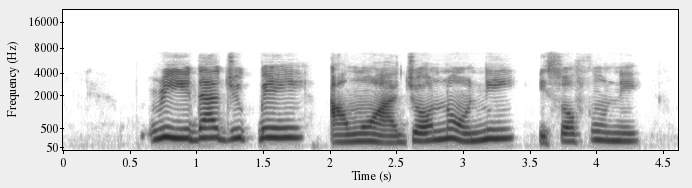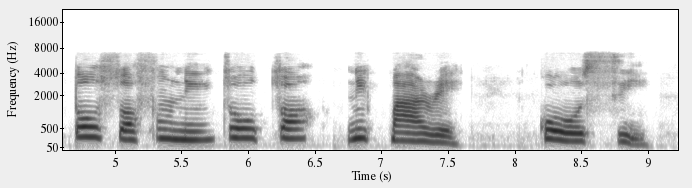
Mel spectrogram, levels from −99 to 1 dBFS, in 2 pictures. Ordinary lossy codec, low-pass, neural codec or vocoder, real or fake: none; 7.2 kHz; codec, 16 kHz, 4.8 kbps, FACodec; fake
